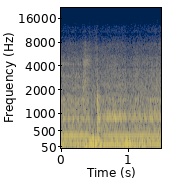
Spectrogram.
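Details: Hanabishi stand fan plugged in: steady low electrical hum as the motor strains but won't spin; suspected seized shaft bushing and possibly weak starting capacitor, motor itself seems okay.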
